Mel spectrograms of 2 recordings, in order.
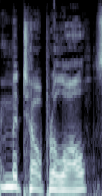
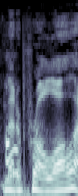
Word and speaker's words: metoprolol: If I'm late on my heart meds, like Losartan and, what is it, metoprolol? How do you say that word? – Metoprolol. Some people call it metoprolol.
